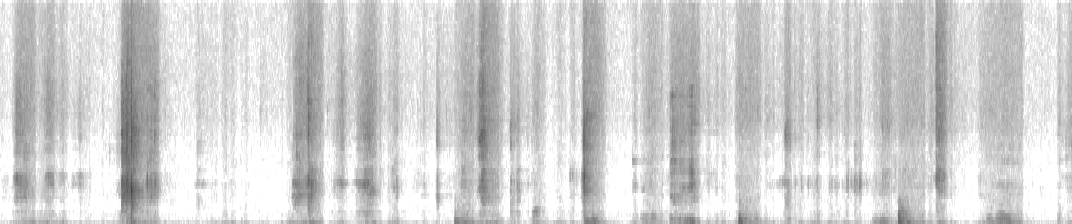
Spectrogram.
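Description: Irregular small clicks, scrapes and rustles of gloved hands working at a loudspeaker driver's metal frame and paper cone, the sharpest click about a second in.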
